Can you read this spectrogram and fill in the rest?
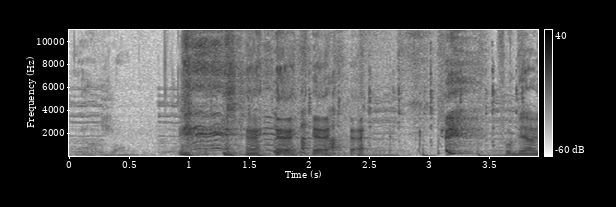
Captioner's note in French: Rires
